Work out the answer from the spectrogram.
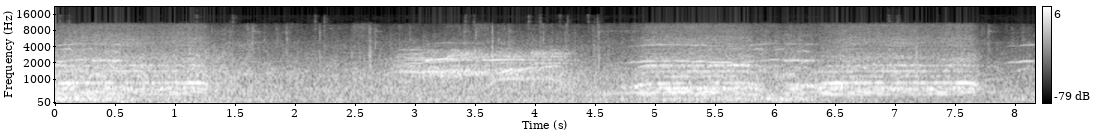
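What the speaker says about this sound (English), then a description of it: "Prepare to hear that freaking train." A train in the theme-park game OpenRCT2 rumbles along steadily, with repeated tonal whistle-like blasts over a dense background, loud and continuous.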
